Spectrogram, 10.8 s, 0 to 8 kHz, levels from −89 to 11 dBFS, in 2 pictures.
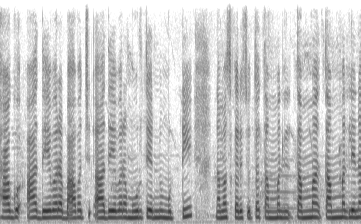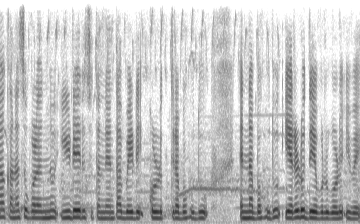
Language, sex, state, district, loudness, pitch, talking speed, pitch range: Kannada, female, Karnataka, Chamarajanagar, -17 LUFS, 240 Hz, 110 wpm, 230-250 Hz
